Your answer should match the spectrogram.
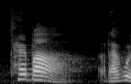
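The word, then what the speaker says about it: תבה: 여러분, 방주는 히브리어로 테바라고 읽습니다.이 표현이 성경에 딱 두 번 나오는데요.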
